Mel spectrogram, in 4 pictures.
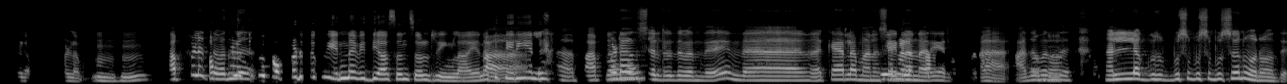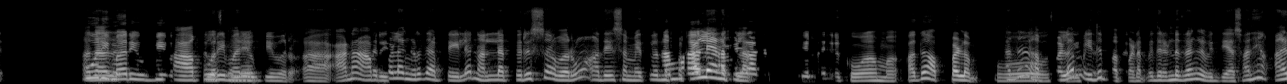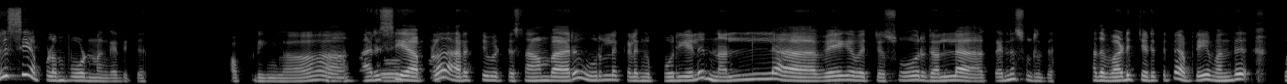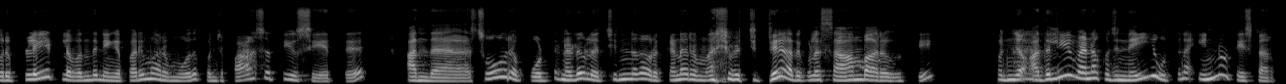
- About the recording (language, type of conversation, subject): Tamil, podcast, இந்த ரெசிபியின் ரகசியம் என்ன?
- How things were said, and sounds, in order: unintelligible speech; tapping; unintelligible speech; laughing while speaking: "கிணறு மாதிரி வச்சுட்டு"; unintelligible speech; laugh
